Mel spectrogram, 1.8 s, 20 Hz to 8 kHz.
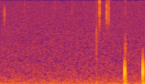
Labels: {"label": "biophony, knock", "recorder": "SoundTrap 300"}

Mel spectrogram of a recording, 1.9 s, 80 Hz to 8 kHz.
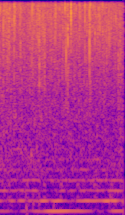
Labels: {"label": "biophony, midshipman", "recorder": "SoundTrap 500"}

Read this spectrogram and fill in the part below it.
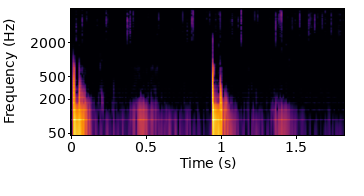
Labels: {"label": "biophony, double pulse", "recorder": "SoundTrap 300"}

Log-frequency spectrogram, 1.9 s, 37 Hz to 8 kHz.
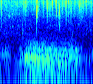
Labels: {"label": "biophony, growl", "recorder": "SoundTrap 500"}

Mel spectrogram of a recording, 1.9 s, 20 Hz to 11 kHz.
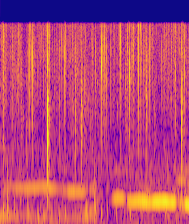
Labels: {"label": "biophony", "recorder": "SoundTrap 300"}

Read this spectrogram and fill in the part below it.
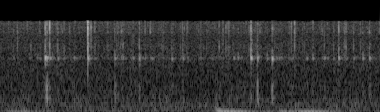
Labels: {"label": "ambient", "recorder": "HydroMoth"}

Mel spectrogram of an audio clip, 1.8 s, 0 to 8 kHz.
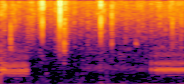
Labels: {"label": "biophony, croak", "recorder": "SoundTrap 500"}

